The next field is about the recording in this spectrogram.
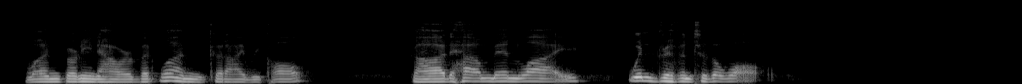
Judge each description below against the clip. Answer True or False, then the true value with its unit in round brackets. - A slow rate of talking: True (100 wpm)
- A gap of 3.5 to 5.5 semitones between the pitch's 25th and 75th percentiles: False (2.5 semitones)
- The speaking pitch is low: True (130 Hz)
